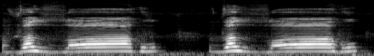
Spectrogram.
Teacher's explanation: जब लफ्ज़ अल्लाह से पीछे ज़बर या पेश हो तो लफ्ज़ अल्लाह को मोटा पढ़ते हैं। यहाँ अल्लाह मोटा पढ़िए, वल्लाहु, और अल्लाह के लाम को एक उंगली जितना खींचिए क्योंकि खड़ी ज़बर है ना, खड़ी ज़बर खड़ी ज़ेर उल्टा पेश को आप एक उंगली जितना दराज करते हैं।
